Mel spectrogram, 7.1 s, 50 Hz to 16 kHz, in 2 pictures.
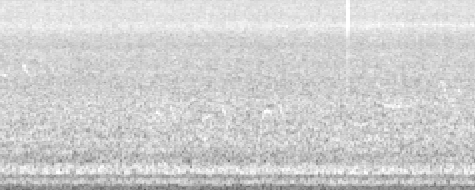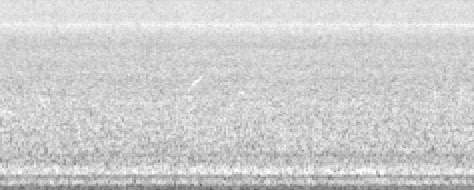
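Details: Small honey bee swarm being hived into a privet hedge thicket in south Alabama on 12 April 2014; unbroken, loud, even buzzing roar of many bees with no pauses.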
